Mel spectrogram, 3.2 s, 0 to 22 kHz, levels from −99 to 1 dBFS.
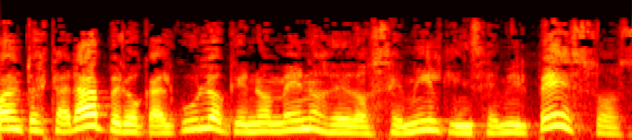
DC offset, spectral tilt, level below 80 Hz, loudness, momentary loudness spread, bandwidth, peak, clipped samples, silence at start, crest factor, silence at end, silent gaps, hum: under 0.1%; -6 dB/octave; -60 dBFS; -19 LUFS; 8 LU; 13 kHz; 0 dBFS; under 0.1%; 0 s; 18 dB; 0.05 s; none; none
